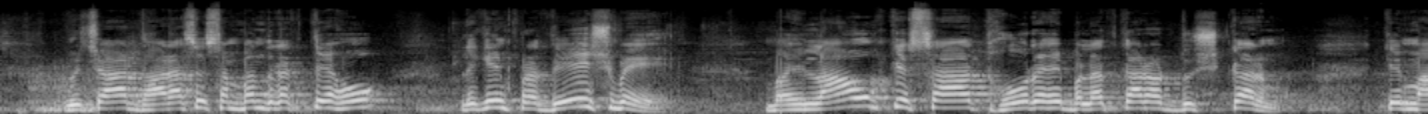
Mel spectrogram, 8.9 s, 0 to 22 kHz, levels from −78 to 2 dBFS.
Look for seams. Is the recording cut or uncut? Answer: uncut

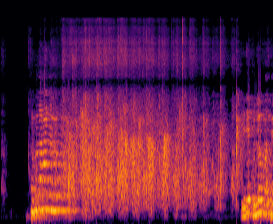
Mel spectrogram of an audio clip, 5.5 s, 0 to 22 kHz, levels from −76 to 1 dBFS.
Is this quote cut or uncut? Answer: uncut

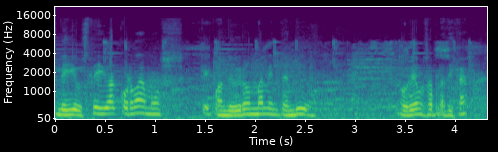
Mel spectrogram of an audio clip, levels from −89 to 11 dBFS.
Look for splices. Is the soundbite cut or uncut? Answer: uncut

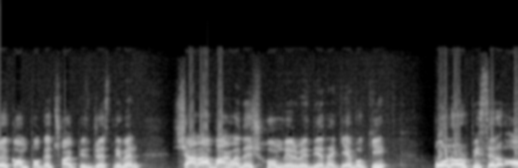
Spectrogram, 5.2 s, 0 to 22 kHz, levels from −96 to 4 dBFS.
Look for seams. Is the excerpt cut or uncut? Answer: uncut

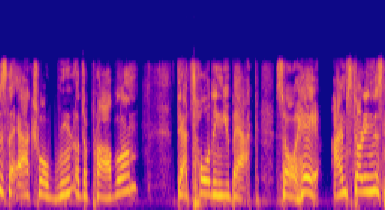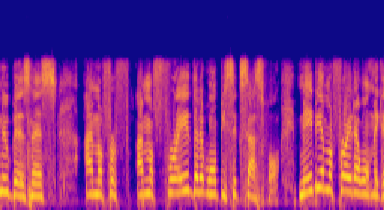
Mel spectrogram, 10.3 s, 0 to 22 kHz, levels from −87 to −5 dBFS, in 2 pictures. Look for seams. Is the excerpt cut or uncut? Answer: uncut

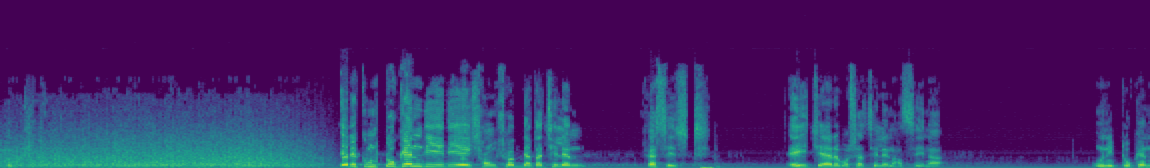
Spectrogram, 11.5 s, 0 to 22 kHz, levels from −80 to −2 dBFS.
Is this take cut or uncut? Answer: cut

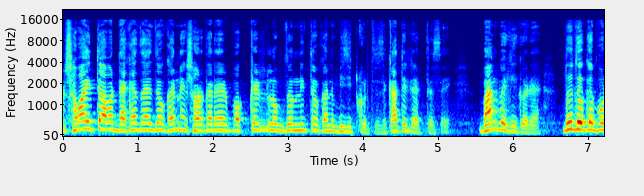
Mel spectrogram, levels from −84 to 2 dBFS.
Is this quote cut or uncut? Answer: uncut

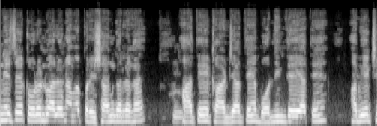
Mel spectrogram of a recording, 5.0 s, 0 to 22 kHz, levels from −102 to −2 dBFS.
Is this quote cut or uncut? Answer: uncut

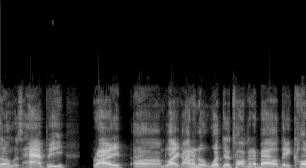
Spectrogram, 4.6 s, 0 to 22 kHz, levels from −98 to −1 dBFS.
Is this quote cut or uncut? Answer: uncut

